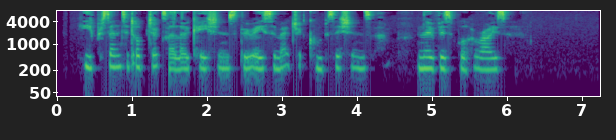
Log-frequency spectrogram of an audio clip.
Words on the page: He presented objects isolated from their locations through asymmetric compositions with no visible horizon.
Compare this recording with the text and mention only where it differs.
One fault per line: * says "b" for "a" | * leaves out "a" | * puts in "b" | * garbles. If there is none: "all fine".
* leaves out "isolated from"
* leaves out "with"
